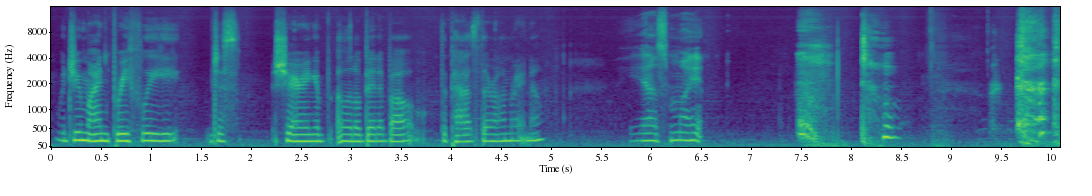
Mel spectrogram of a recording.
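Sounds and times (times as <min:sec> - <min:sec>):
speech: 0:00.1 - 0:05.0, 0:05.8 - 0:06.6, 0:07.4 - 0:08.6
harsh coughing: 0:09.4 - 0:10.0
throat clearing: 0:09.4 - 0:10.0.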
